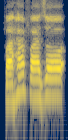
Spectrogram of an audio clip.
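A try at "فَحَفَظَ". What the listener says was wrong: Nggak ada yang panjang. Nggak ada yang panjang. Jadi kayak orang Judes.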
